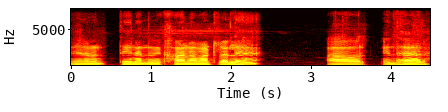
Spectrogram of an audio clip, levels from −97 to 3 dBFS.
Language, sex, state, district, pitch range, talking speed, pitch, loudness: Magahi, male, Bihar, Gaya, 135-150 Hz, 120 wpm, 145 Hz, -18 LUFS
